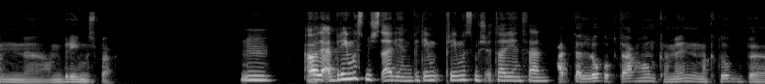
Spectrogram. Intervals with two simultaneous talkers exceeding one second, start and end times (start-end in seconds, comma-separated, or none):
none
